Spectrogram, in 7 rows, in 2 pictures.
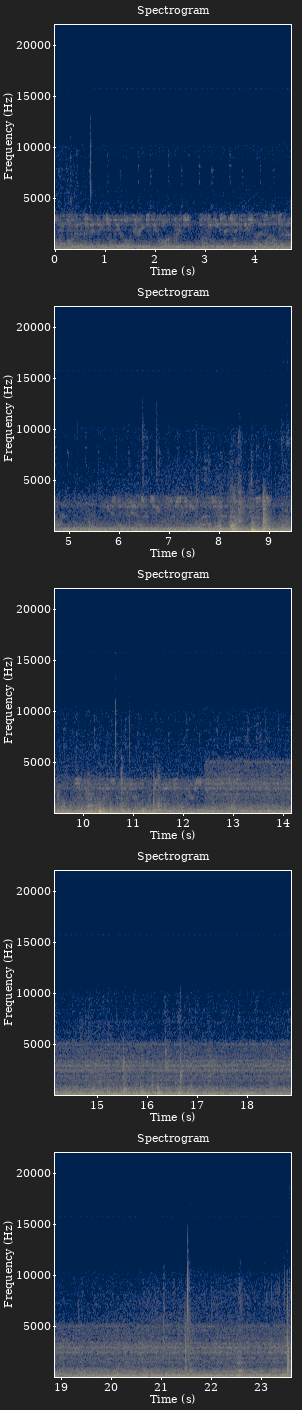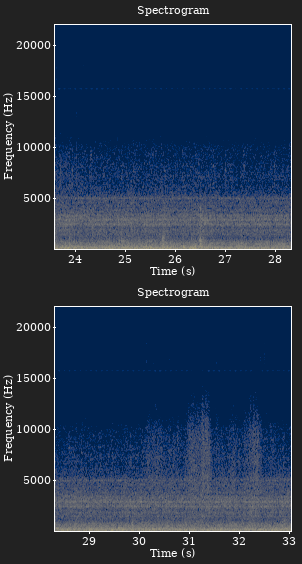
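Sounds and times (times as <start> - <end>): deep rumble: 0.0 - 33.0
heavy rain hissing: 26.6 - 33.0.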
